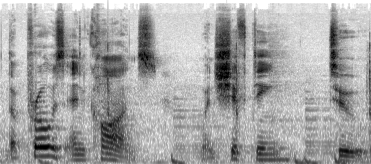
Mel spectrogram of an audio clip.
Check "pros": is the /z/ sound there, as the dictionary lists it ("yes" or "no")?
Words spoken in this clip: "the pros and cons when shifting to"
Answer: yes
